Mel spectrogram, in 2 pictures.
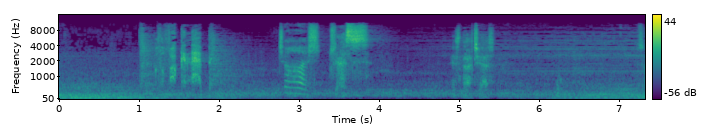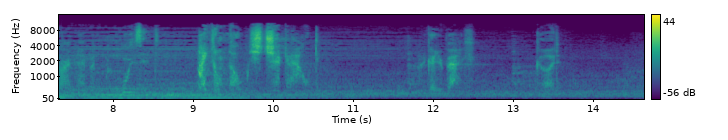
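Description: A young man speaks tensely in a quiet voice.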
